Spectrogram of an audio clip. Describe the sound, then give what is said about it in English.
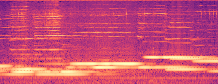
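Composer William Zeitler plays a glass harmonica, its bowls on an iron rod spun by a treadle while fingers rub their rims: a slow, sustained melody, pure ringing tones overlapping and shimmering with a soft, ethereal glow, steady with no voices. “That was composer William Zeitler playing the glass harmonica.”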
